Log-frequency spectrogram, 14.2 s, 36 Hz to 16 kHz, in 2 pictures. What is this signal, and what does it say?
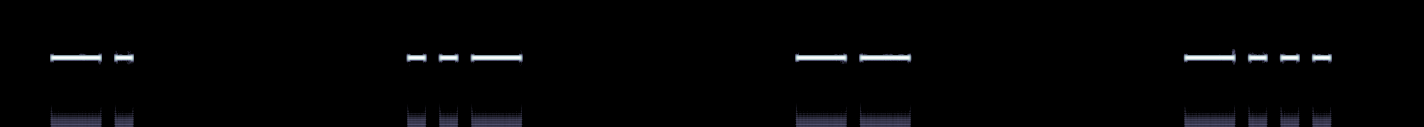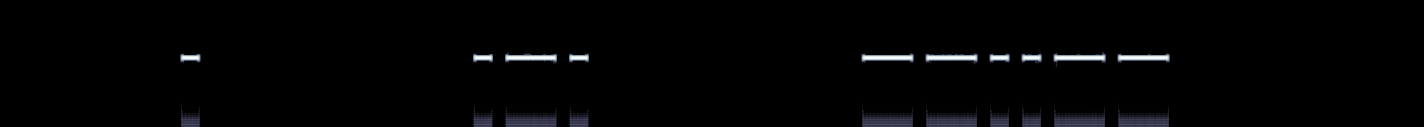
Morse code, heard as a keyed tone, about 15 wpm, spaced as for 5 wpm, 1000 Hz. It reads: NUMBER,
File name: 2026-03-16-5wpm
